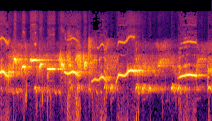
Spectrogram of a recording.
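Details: Abbott's Babbler from Thailand giving clear whistled notes that rise and fall, several short phrases in quick succession over a dense background chorus of insects and other birds.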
